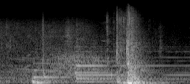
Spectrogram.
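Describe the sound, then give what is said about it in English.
An office door, Ted's office, swings shut with a single solid, low thunk, preceded by a softer bump, over a faint steady tonal hum in the background. “But as soon as she walks into Ted's office and shuts the door, the team goes away.”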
